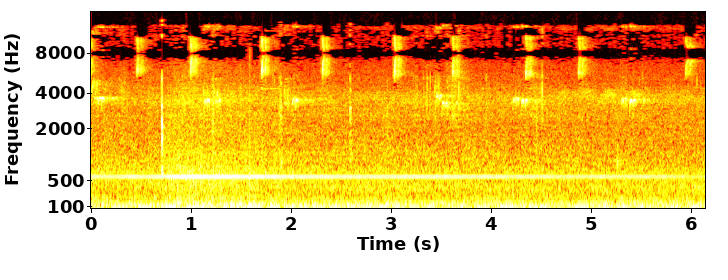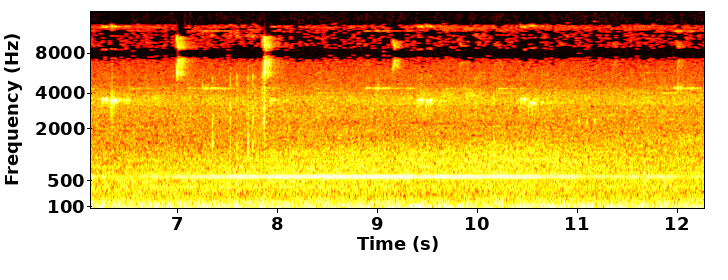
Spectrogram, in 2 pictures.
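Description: Outdoor ambience of insects chirping in an even rhythm, about one and a half chirps a second, over a steady hum and low rumble.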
